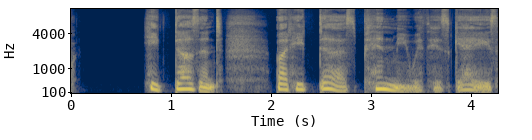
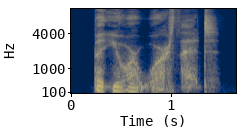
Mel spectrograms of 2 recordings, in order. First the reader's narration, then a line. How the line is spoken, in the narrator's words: he whispers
